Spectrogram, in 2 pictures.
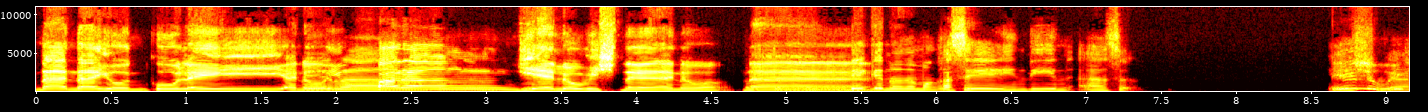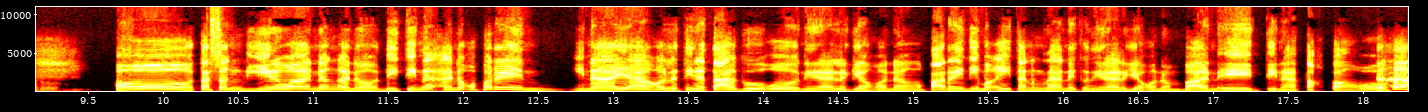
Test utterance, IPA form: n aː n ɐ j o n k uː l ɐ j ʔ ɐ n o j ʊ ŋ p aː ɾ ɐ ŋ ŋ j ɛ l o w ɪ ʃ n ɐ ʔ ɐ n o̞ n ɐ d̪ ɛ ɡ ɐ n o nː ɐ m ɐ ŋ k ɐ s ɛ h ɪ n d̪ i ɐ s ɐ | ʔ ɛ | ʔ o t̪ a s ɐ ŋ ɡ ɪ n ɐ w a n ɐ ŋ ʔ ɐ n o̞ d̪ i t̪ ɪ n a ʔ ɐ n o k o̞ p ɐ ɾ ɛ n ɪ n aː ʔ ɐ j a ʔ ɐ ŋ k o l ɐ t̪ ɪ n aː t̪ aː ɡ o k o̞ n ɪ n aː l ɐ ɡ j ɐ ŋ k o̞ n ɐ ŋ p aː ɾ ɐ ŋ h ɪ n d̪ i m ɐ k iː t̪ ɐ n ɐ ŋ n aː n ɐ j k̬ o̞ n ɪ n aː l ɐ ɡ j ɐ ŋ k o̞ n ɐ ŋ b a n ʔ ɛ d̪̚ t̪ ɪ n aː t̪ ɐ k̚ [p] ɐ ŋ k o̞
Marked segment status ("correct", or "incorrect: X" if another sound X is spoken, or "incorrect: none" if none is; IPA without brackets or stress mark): correct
